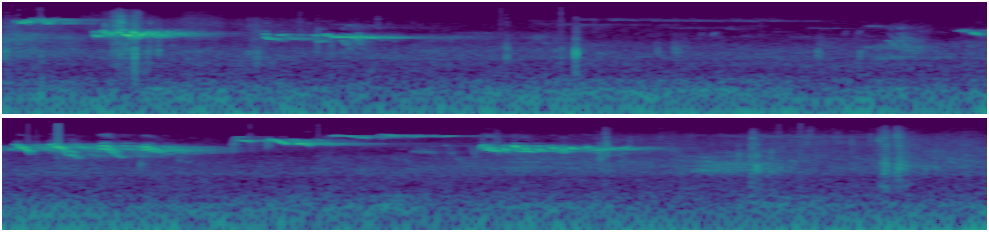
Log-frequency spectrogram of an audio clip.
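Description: Songbirds chirping and singing in short, high trilled phrases over a steady low rumble, with a few footsteps crunching on gravel.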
